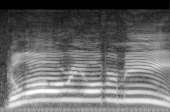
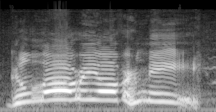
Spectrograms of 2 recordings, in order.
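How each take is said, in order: First: High, loud and mocking; sarcastic reading. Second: Drawn out, high and mocking; sarcastic reading. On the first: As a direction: toss it off sarcastically. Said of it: "Let's see if Pharaoh's for real". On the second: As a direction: say it with a sarcastic sneer. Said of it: "I could read it sarcastically".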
